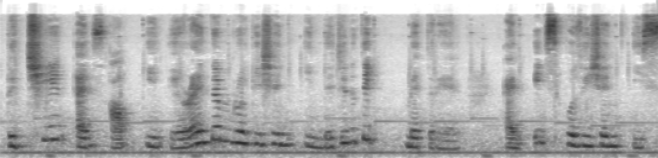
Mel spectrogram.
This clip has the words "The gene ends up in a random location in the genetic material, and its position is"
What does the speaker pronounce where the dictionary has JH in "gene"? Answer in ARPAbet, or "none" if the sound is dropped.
CH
